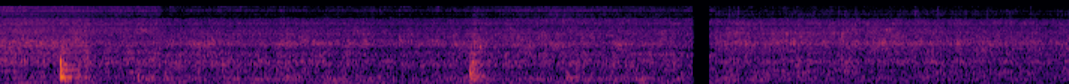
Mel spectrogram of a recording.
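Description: Fish pieces sizzling steadily as they fry in mustard oil in an iron wok, with a couple of light spatula knocks against the pan, about half a second and three seconds in.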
